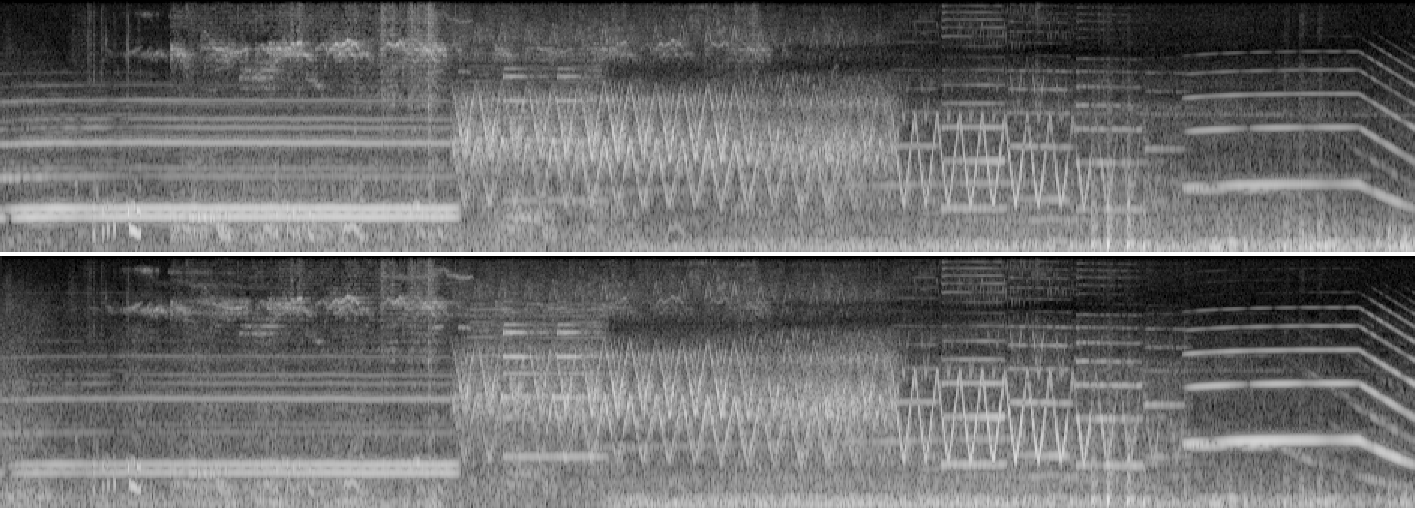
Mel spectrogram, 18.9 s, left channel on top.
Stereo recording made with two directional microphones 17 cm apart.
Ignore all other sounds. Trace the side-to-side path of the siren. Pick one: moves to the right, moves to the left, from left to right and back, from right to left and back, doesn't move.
moves to the right.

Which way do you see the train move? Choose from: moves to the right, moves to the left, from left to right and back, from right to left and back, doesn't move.
moves to the left.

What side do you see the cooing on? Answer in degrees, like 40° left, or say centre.
30° left.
